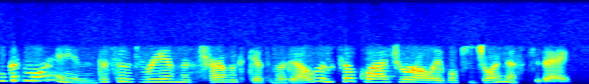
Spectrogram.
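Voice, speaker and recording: A woman's voice: a little high, big pitch swings, fast talker, dry recording, phone-quality sound. A woman journalist asking prepared interview questions over a phone or radio link.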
